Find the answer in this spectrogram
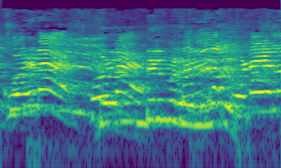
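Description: Only speech: a child talking loudly, with other children around.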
